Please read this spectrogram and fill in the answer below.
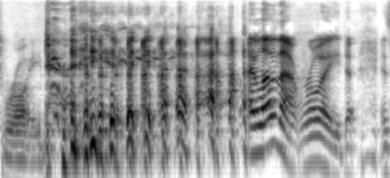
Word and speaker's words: Royd: king drug performer name roid ray welcome to the stage roy ray yeah i love that but roid's the first name hey ray actually my name is royd i love that roid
